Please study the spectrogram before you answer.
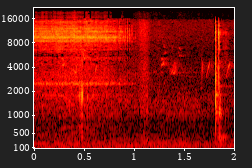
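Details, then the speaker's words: Controller relay on reanimated farm rover: two short sharp clicks over a quiet hum as the stick is pushed and released; the relay clicks on and off at start, normal operation. "it is extremely controllable very smooth and has a little sort of a you can hear the relay clicking on and off when it starts"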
